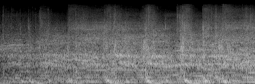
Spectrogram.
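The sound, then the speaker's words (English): A dense, lively crowd in a club with tables in front of a stage roars continuously, with overlapping shouts, yells and whoops rising out of a thick wall of chatter, loud and steady throughout. “From the doorway, Gaz, lean and sharp-featured, studies the lively crowd.”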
